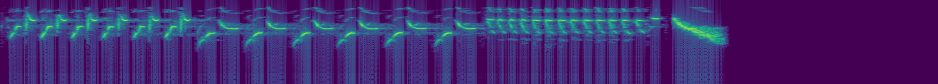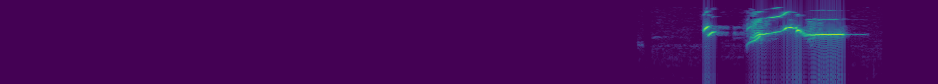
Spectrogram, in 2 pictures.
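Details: European goldfinch clean song used to train captive birds: rapid high twittering notes run into a dense buzzy trill and a descending slur, then a long silence before a brief tinkling phrase.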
